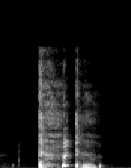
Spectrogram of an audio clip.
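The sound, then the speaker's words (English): A person coughing repeatedly, a few harsh, raspy bursts in quick succession within about a second, with a short catch of breath between them and no speech. “Watch me, I'm going to cough. Excuse me. See, it's not going to stop.”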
